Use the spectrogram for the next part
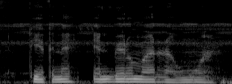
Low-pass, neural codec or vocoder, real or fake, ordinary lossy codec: none; vocoder, 44.1 kHz, 128 mel bands every 512 samples, BigVGAN v2; fake; none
